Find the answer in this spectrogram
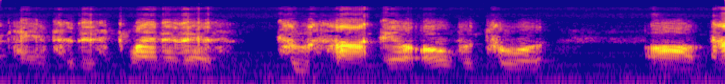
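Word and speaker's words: Toussaint Louverture: In my last incarnation, I came to this planet as Toussaint El Overture, and I'm just pronouncing it like that for those who are over here in America. That pronunciation is more of a French pronunciation, and when pronounced correctly,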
